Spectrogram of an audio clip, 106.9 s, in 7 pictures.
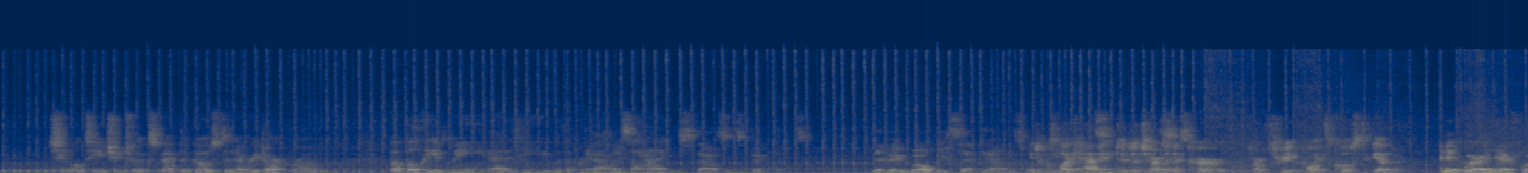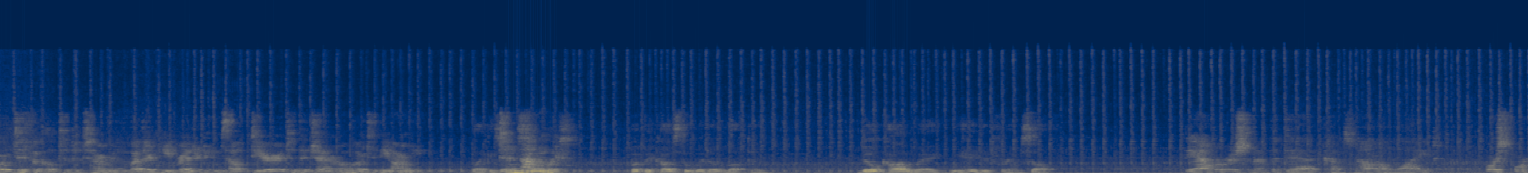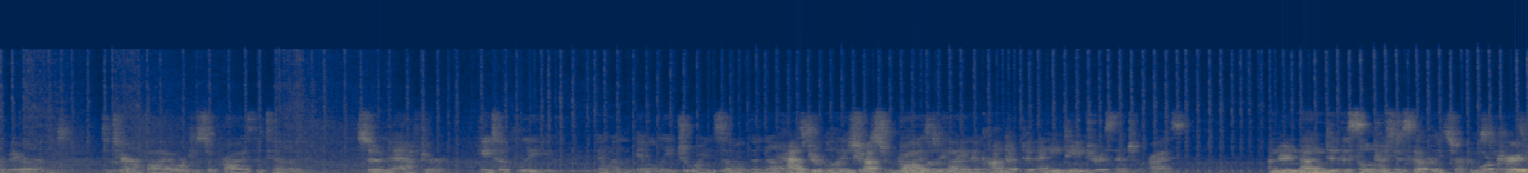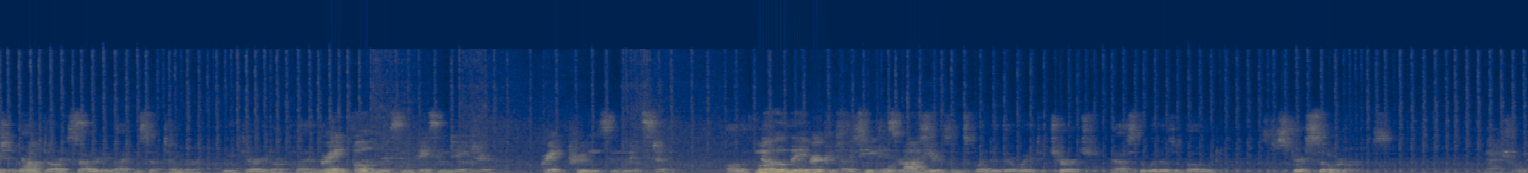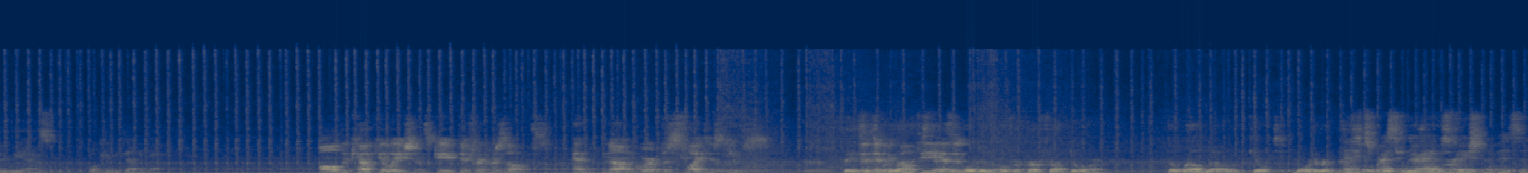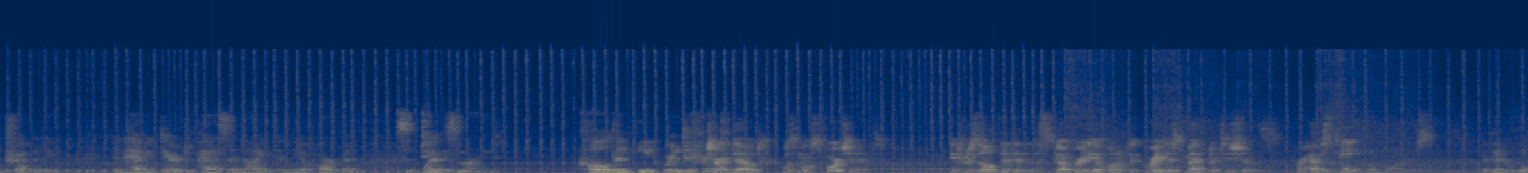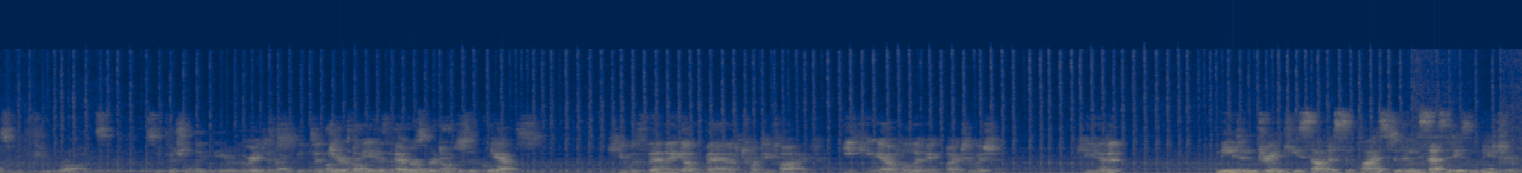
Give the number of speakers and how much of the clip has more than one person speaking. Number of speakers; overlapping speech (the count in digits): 5, about 19%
